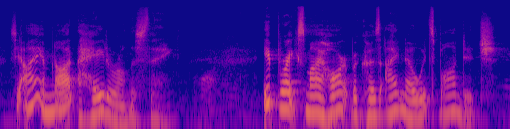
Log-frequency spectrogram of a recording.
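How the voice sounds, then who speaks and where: With an American accent, a woman speaks fairly slowly at medium pitch with very wide pitch swings and big changes in loudness, over noticeable background noise. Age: 60s. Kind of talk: sermon. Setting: church.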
